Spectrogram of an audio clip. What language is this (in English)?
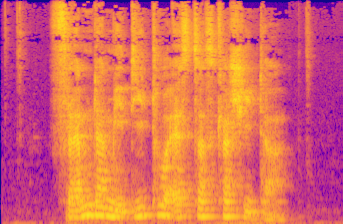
Esperanto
